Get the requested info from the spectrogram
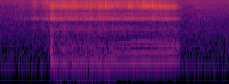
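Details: Scout, a sanctuaried rescue cat, snoring while asleep: one drawn-out, humming snore lasting just over a second, with a steady low pitch that dips slightly and then levels off, in a quiet room.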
